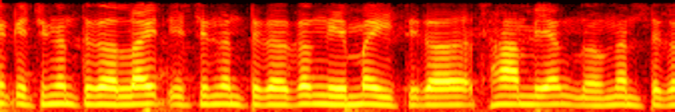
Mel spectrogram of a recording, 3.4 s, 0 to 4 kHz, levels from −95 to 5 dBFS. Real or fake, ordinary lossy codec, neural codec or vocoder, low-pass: fake; none; vocoder, 22.05 kHz, 80 mel bands, Vocos; 3.6 kHz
